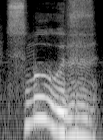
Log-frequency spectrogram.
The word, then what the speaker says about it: smooth: Smooth. Believe it or not, the TH sound in smooth is voiced. Most foreign speakers say this word incorrectly. They say smooth with an unvoiced TH, but it's voiced.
